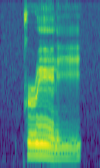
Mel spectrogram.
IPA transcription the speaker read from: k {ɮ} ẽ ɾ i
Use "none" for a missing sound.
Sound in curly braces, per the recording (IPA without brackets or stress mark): ɹ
